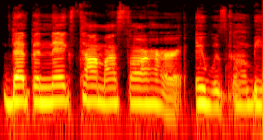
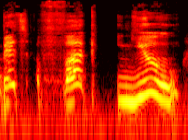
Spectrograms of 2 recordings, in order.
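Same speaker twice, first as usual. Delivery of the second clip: drawn out, very slow, contemptuous; slow dismissive put-down; 5 semitones higher, much slower than usual. Retold or imitated. Telling off the other mom, slow contemptuous put-down. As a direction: stretch every word out to dismiss her.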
